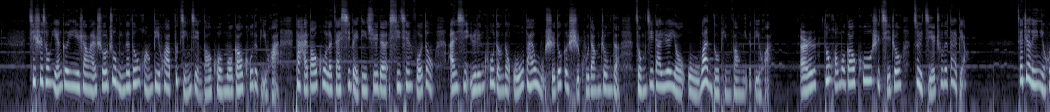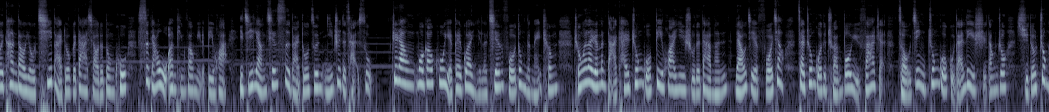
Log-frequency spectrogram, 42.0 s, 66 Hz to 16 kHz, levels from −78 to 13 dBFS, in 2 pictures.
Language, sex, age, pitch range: Chinese, female, 20-39, 185-260 Hz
